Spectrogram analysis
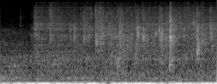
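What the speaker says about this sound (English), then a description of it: "wash your hands real good" Tap water runs loudly into a kitchen sink as hands are rinsed while making homemade meatballs, a close, continuous splashing gush with pulsing variations.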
